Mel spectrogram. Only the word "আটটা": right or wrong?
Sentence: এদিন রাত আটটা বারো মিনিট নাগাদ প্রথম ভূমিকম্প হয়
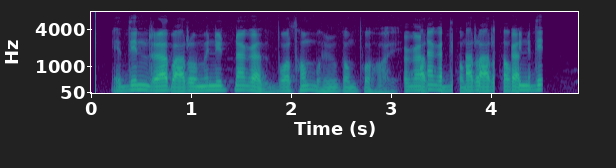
wrong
